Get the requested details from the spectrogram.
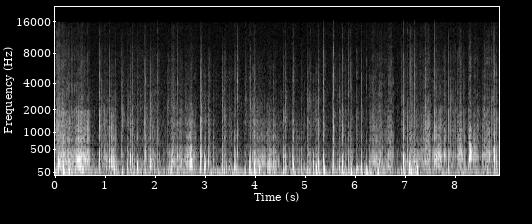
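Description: Long nails scratch and rub the fabric sides of a hollow, medium pink fabric cosmetic vanity case held in both hands. The result is a steady run of dense, crinkly scratching and rubbing with a dull, low-heavy tone and little brightness.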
